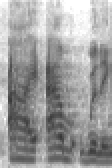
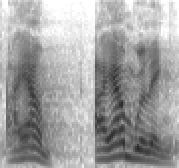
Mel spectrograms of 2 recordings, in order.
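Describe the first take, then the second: First: Said in the usual way. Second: I am willing, louder and hammered on am; powerful declaration. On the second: Retold or imitated. Preacher voicing Jesus' forceful promise to the leper, emphatic. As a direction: hit am hard, full of resolve. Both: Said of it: "it's really quite powerful".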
